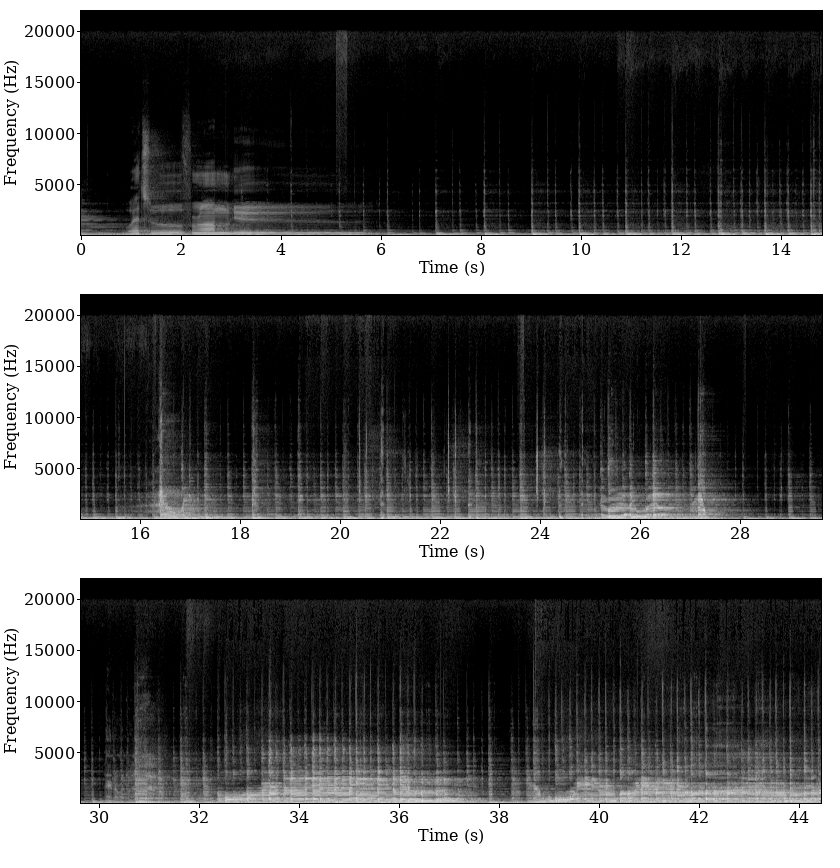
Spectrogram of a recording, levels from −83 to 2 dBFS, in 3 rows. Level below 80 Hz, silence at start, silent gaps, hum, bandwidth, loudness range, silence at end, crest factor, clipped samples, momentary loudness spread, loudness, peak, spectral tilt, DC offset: -36 dBFS; 0 s; none; none; over 20 kHz; 15 LU; 0 s; 20 dB; under 0.1%; 18 LU; -20 LUFS; 0 dBFS; -6.5 dB/octave; under 0.1%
